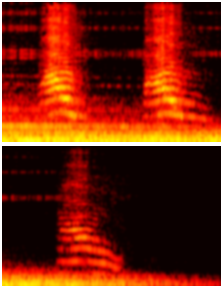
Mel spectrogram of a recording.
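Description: Kitten meowing three times, short calls rising then falling in pitch about a second and a half apart, the third longer and sliding down. A low background rumble fades out beneath them.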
